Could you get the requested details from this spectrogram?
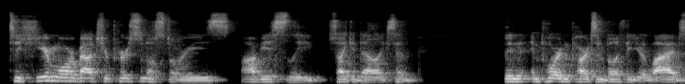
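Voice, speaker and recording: A man hosting a podcast, asking questions in an eager, enthusiastic way. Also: fairly low pitch. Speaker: podcast host. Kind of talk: interviewing. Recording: roomy echo.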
